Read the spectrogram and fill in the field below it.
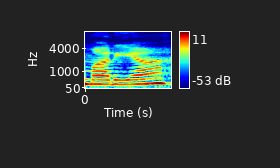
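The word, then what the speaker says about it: María: So the I in Maria has an accent. So it turns that normally weak I into a nice strong sound and lets it separate from the A. So A is your last syllable, E is your second to last syllable, and Ma is your third to the last syllable.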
